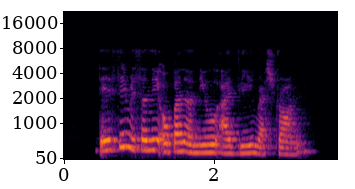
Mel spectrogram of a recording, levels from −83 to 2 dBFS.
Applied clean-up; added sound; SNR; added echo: neural mask model Resemble Enhance denoiser.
